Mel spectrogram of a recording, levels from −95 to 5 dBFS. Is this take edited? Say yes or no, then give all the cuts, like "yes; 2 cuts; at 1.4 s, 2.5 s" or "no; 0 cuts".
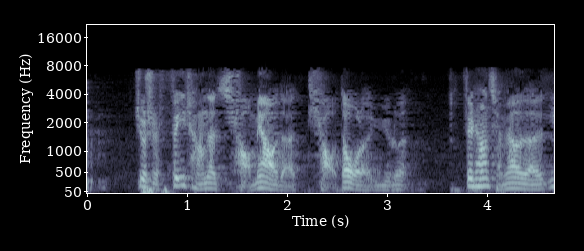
no; 0 cuts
